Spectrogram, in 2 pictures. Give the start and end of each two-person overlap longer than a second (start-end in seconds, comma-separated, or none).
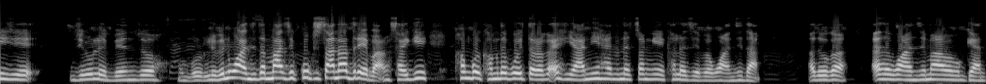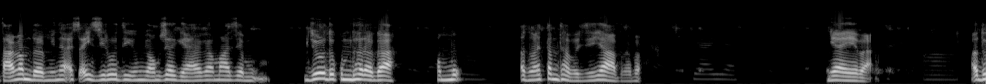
1.7-3.2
